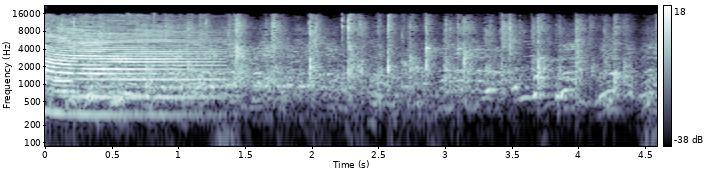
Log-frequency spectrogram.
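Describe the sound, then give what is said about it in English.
A loud, steady air horn blast blares for about a second and a half, then fades into a crowd clapping and cheering. “Can we turn the air horn up just a smidge?”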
